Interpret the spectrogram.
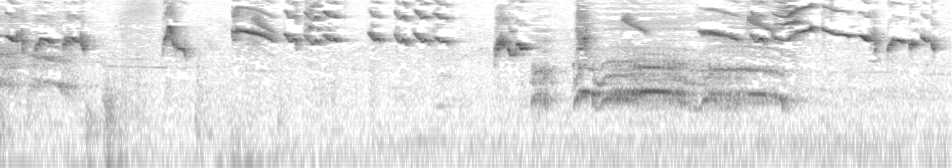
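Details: An Oriental magpie-robin sings forcefully in rapid bursts of whistled, warbling notes and sharp chips. Midway, a lower, harsh clucking, fowl-like sound rises briefly beneath the song.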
